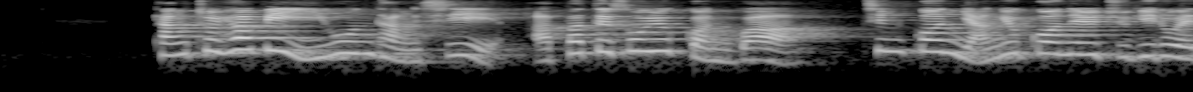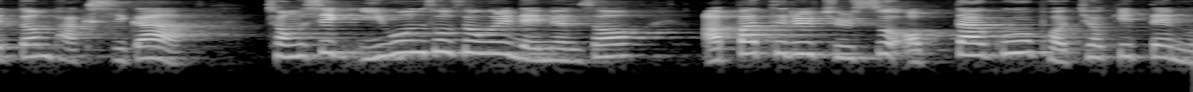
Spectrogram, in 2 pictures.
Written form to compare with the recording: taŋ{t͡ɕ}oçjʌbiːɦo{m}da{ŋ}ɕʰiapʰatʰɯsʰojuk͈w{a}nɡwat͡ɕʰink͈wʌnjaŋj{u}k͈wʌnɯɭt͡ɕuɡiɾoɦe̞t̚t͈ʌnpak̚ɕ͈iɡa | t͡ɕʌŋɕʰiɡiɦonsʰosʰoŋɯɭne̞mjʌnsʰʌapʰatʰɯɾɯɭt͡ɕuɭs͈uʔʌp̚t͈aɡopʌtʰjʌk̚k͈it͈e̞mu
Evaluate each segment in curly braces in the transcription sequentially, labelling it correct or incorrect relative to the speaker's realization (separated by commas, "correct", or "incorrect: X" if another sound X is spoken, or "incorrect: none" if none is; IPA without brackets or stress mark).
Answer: incorrect: t͡ɕʰ, incorrect: n, correct, incorrect: ʌ, correct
